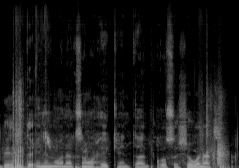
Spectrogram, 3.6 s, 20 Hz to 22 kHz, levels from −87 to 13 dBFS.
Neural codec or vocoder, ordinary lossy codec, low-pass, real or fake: vocoder, 44.1 kHz, 128 mel bands every 256 samples, BigVGAN v2; none; none; fake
